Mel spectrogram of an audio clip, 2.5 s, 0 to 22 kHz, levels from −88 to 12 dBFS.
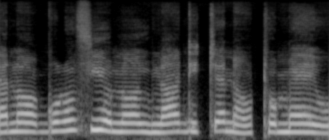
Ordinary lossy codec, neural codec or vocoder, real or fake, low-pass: none; codec, 44.1 kHz, 2.6 kbps, DAC; fake; none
